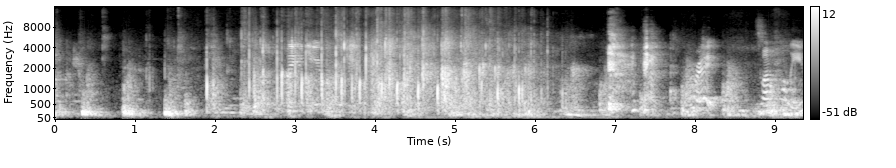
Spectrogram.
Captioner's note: applause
